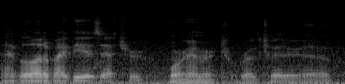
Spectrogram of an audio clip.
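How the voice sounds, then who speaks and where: A man talks at a moderate pace with noticeable background noise and audible room echo around him. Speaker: gaming streamer. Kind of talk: casual chat. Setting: live stream.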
